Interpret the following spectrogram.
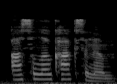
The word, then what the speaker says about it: Oscillococcinum: Here's the pronunciation. Oscillococcinum.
